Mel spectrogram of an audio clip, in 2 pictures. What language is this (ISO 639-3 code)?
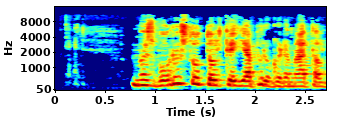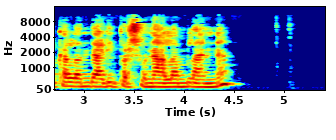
cat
